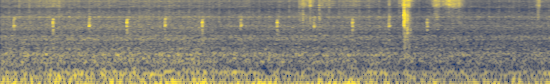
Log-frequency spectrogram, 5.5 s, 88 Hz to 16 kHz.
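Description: Steady road rumble from traffic on Interstate 44 in St. Louis during the afternoon rush, heard from inside a moving car with a continuous low drone and faint ticking throughout.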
